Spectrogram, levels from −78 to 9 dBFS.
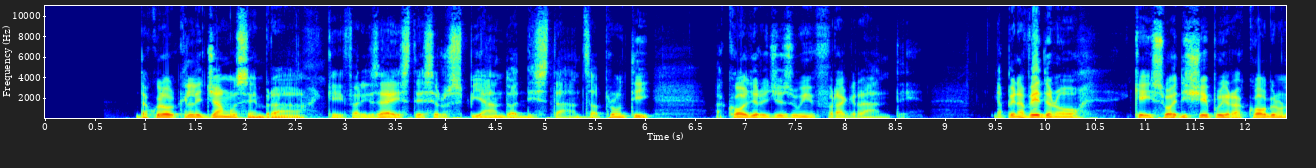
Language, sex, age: Italian, male, 50-69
